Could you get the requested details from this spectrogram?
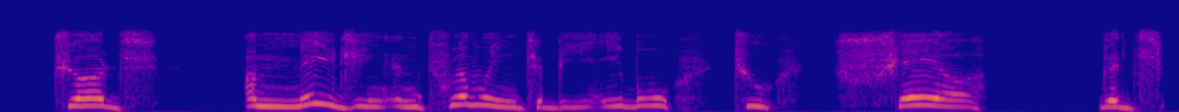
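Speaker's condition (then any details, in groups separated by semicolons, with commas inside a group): Cerebral palsy; developmental disability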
